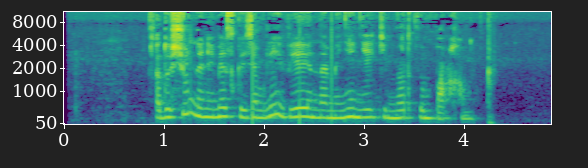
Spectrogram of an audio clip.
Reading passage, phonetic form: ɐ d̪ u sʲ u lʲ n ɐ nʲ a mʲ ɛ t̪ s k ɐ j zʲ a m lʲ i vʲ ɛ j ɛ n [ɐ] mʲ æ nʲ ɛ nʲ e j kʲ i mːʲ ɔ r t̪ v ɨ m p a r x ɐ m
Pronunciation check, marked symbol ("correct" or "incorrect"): correct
